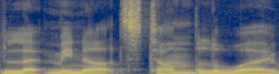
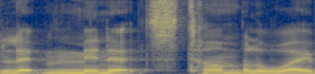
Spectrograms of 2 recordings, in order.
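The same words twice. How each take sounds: First: "me nuts" read as written, me nuts tumble away; "let me nuts tumble away" with "me nuts" as two words; misread line. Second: "minutes" said as one word, mɪnəts; "let minutes tumble away" said plainly with "minutes"; corrected reading. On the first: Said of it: "Why is tumble spelled like that?". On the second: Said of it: "'Cause he's saying". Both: Shown as a demonstration.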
